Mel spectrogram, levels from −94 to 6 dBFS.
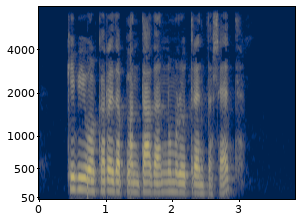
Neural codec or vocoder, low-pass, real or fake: none; 7.2 kHz; real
